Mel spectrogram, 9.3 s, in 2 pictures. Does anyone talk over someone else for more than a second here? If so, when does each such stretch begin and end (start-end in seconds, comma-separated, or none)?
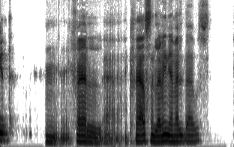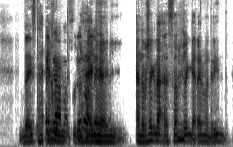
5.6-6.8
